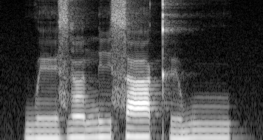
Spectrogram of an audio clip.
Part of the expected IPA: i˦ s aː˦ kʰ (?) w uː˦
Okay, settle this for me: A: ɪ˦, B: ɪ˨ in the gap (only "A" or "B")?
B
